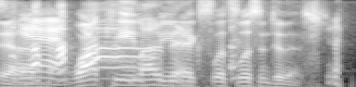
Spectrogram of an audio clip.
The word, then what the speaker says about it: Joaquin: and Jacqueline. Is that how you pronounce it? – Joaquin Phoenix.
